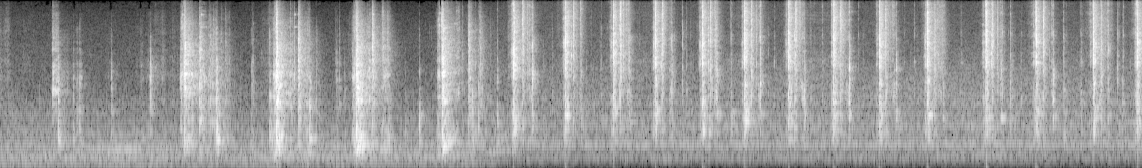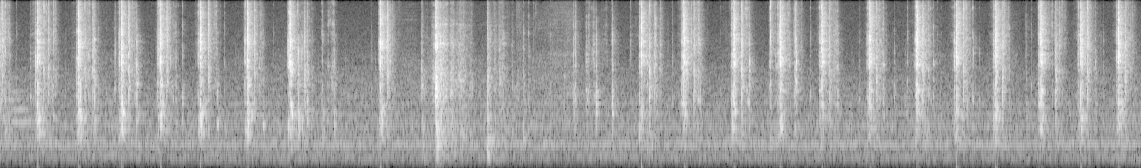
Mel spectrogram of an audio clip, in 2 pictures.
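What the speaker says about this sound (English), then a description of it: "Now using our notchers, we're going to notch out our lap." Hand notchers repeatedly snip through sheet metal to cut out a lap for an end cap, producing a long run of sharp, crisp metallic clicks, irregular at first and then a steady rapid rhythm, close and loud with no voices.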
